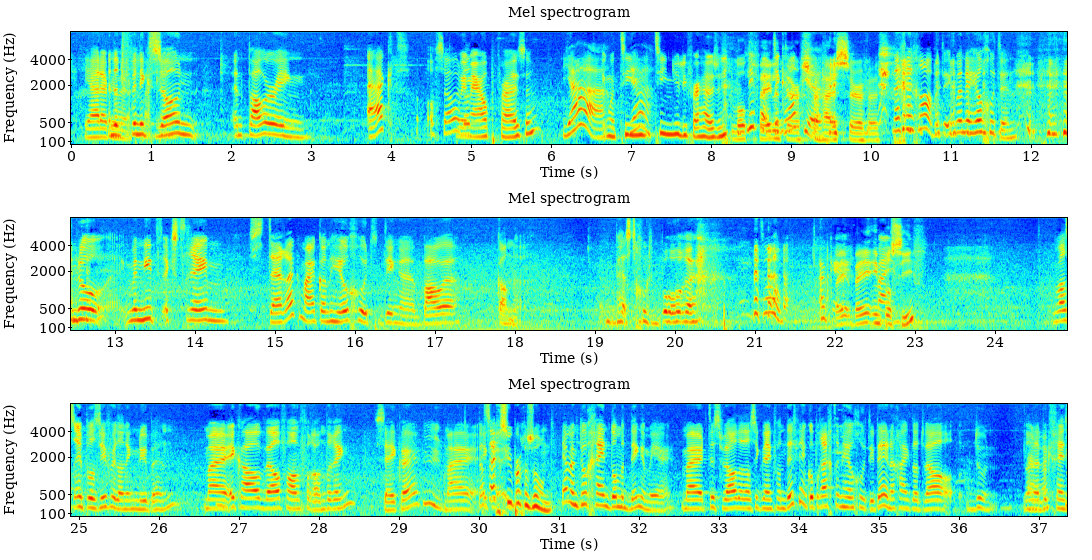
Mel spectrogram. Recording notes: recorded during the Artez Academy of the Arts Finals 2019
